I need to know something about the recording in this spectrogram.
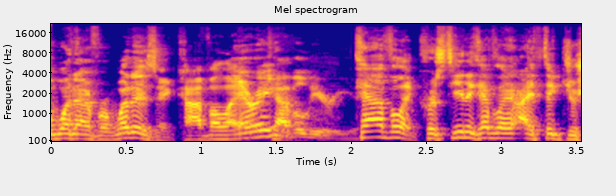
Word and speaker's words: Cavallari: Cavallari.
